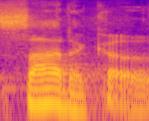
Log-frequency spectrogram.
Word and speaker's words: Sadako: Actually, Sarah Walls, one of our cast members, actually in the script there is a phonetic pronunciation. So according to the script of the play anyway, it's Sadako Sasaki.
